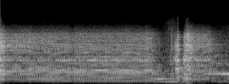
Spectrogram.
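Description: Electric guitar: a chord strummed once and left ringing, then struck again twice in quick succession near the end.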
